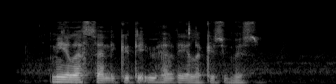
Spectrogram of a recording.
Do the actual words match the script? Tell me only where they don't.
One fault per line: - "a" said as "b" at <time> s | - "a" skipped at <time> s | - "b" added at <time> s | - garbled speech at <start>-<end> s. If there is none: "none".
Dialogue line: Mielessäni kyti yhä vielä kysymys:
none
